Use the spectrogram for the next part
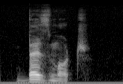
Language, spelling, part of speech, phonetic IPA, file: Polish, bezmocz, noun, [ˈbɛzmɔt͡ʃ], Pl-bezmocz.ogg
